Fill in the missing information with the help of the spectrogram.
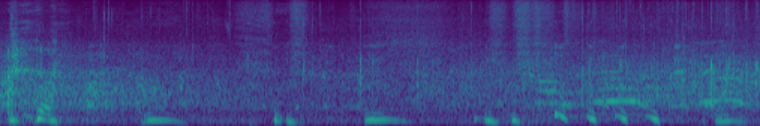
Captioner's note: congregation laughs; congregation applauds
